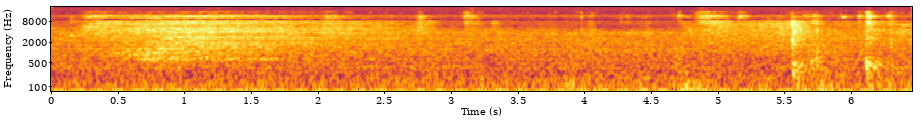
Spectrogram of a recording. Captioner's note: inhale; exhale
